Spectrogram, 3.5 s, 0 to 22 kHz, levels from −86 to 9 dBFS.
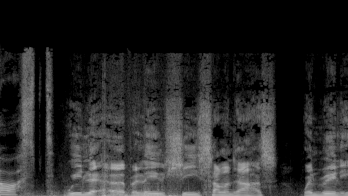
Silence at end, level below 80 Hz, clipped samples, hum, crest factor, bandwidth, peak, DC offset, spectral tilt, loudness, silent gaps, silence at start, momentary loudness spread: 0 s; -38 dBFS; under 0.1%; none; 16 dB; 16.5 kHz; -8 dBFS; under 0.1%; -3.5 dB/octave; -24 LUFS; none; 0 s; 9 LU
